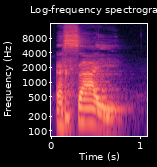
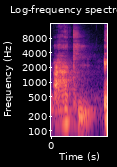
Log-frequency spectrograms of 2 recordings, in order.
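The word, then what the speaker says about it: açaí: Acai. Like the acai bowls. – Right. – I used to call it aki.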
